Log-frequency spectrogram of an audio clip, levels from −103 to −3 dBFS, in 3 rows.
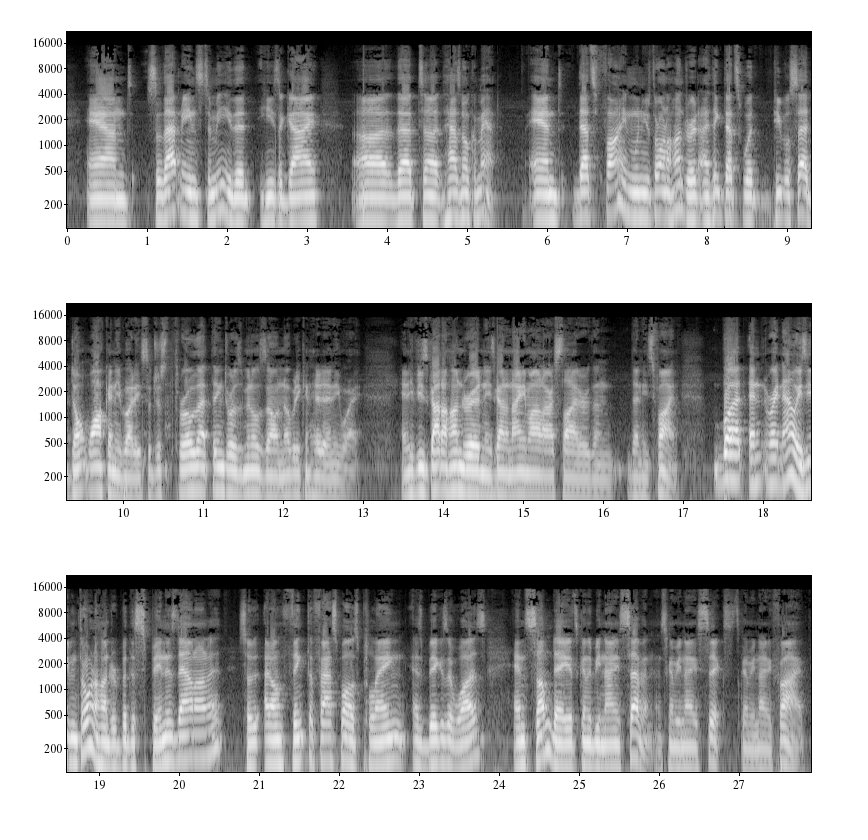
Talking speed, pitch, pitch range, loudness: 230 wpm, 125 Hz, 115-135 Hz, -17 LUFS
